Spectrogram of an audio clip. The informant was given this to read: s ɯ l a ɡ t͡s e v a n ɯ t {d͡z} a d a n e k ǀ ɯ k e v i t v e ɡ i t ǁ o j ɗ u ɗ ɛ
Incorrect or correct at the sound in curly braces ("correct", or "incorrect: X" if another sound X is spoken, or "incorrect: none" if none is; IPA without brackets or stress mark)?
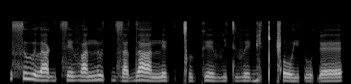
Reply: correct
